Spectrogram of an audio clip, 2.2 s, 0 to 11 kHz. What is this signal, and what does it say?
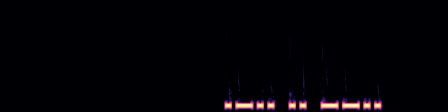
Morse code, heard as a keyed tone, about 46 wpm, 700 Hz. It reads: LIZ
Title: USA Common Names - Max 3 Letters - 45wpm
